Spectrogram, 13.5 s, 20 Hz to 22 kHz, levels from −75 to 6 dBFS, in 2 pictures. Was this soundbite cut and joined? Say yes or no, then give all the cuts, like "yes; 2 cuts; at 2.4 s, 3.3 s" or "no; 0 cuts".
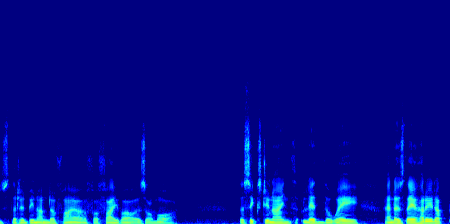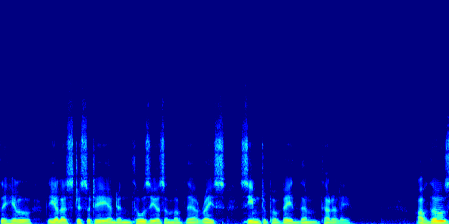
no; 0 cuts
